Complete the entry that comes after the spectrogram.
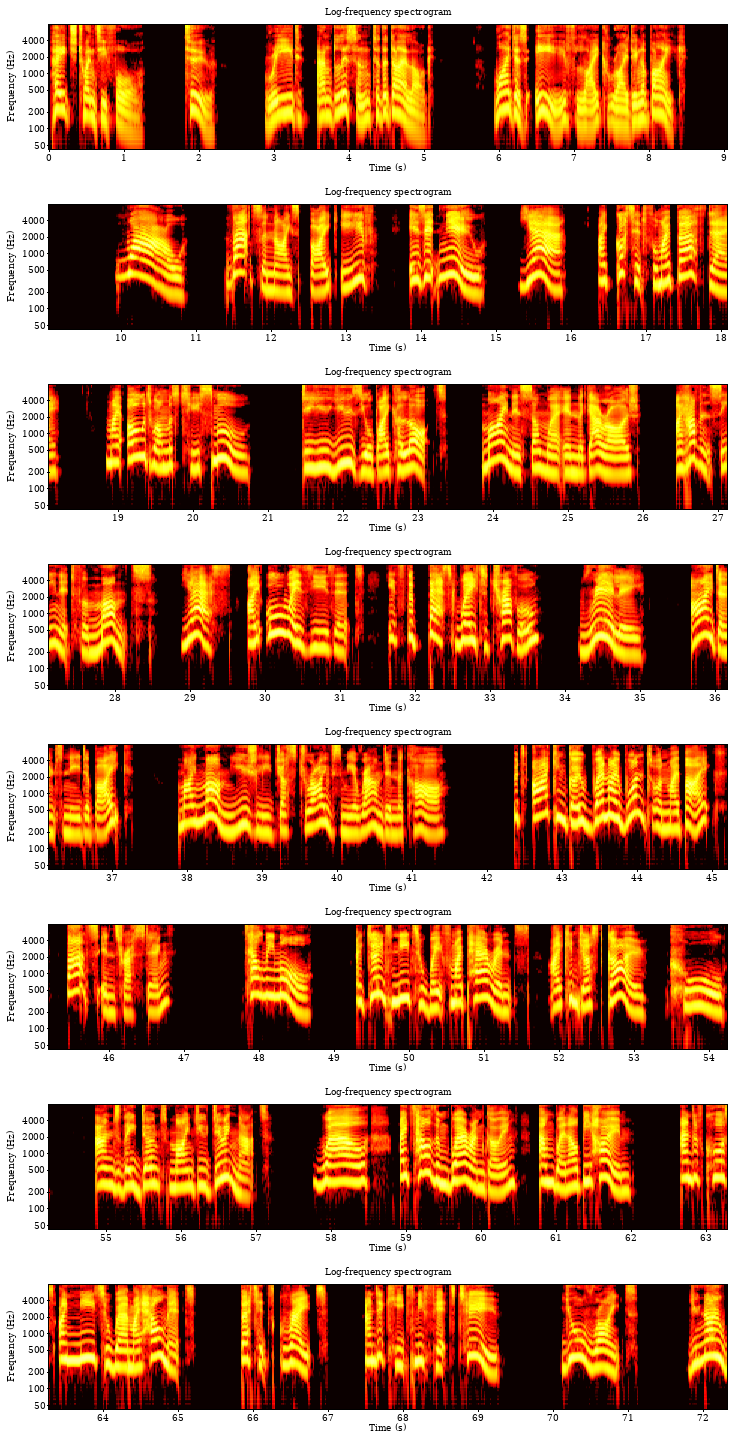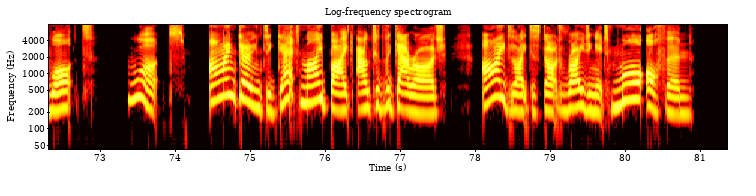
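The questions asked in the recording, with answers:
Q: Why does Eve like riding a bike?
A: She can go when she wants without waiting for her parents, and it keeps her fit.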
